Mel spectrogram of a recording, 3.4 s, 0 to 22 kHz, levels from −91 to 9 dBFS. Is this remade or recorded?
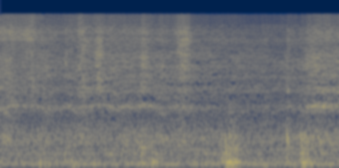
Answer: recorded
